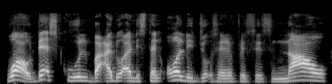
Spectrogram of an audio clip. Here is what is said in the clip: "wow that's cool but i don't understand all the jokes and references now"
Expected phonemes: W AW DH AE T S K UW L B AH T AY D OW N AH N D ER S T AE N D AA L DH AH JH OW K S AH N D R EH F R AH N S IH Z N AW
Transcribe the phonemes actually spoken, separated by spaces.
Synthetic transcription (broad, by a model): W AW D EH T S K UW L B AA T AY D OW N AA N D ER S T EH N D AA L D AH JH OW K S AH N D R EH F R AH N S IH S N AW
